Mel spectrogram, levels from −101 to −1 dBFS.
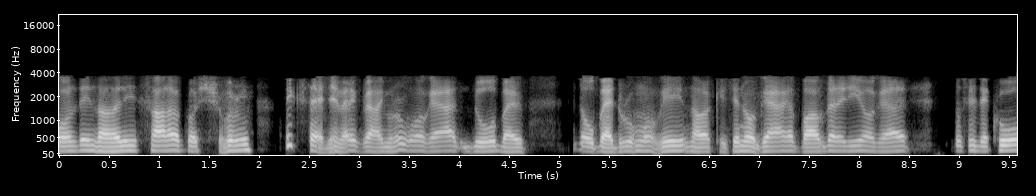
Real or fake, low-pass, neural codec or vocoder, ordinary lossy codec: fake; 3.6 kHz; codec, 16 kHz in and 24 kHz out, 0.4 kbps, LongCat-Audio-Codec, four codebook decoder; MP3, 32 kbps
